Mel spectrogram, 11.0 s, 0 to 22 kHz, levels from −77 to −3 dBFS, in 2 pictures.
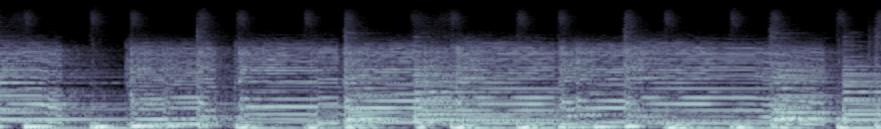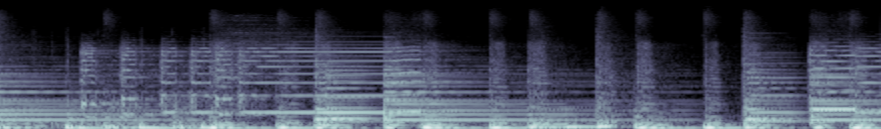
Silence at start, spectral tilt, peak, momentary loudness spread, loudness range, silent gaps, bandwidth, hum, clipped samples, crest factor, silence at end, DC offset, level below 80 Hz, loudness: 0 s; -6.5 dB/octave; -4 dBFS; 5 LU; 2 LU; none; 14.5 kHz; none; under 0.1%; 14 dB; 0 s; under 0.1%; -22 dBFS; -19 LUFS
